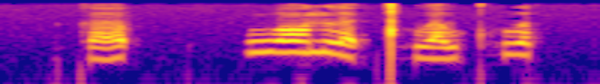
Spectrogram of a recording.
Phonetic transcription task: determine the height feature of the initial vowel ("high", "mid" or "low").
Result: low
